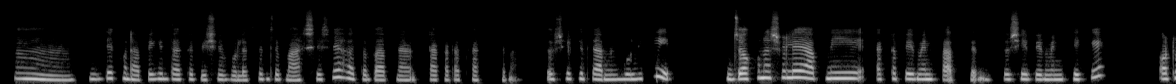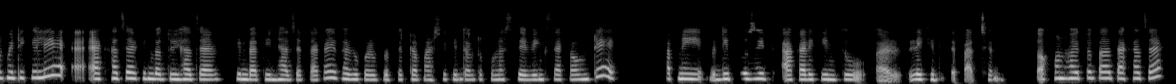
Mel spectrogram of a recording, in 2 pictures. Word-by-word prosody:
হুম, 230 -4 0
দেখুন 275 -2 -1
আপনি 210 +3 -7
কিন্তু 250 -1 -1
একটা 235 0 -7
বিষয় 220 +1 -5
বলেছেন, 200 +4 -5
যে 230 - -3
মাস 200 +1 -2
শেষে 235 +8 -4
হয়তোবা 225 -5 -3
আপনার 205 -2 -6 0.2
টাকাটা 215 0 -6
থাকছে 205 -1 -11
না। - - -12 0.3
তো - - -8
সেক্ষেত্রে 255 -1 -3
আমি 225 0 0
বলি 235 +1 +2
কি, 370 -3 +3 0.8
যখন 255 +4 +4
আসলে 315 +1 +3 0.2
আপনি 270 +1 +2 0.4
একটা 240 +2 -6
পেমেন্ট 240 -1 +3
পাচ্ছেন, - - -4 0.2
তো - - -6
সেই 240 -1 +1
পেমেন্ট 225 0 +1
থেকে 235 +8 0 0.7
অটোমেটিক্যালি 295 +4 +3 0.2
অ্যা 410 - -3 0.2
১,০০০, 275 +2 +2
কিংবা 255 -2 +4
২,০০০, 235 -1 +4 0.2
কিংবা 235 -2 +5
৩,০০০ 220 -1 +1
টাকা 210 +5 -4
এভাবে 250 -4 +3
করে 220 -1 +1
প্রত্যেকটা 220 +1 -3
মাসে 215 +1 -5
কিন্তু, 230 +1 -3
একটা 225 +1 -7
কোন 220 - -2 0.2
সেভিংস 225 0 +1
account 225 +1 0
এ - - 0 0.6
আপনি 255 0 +4 0.4
ডিপোজিট 255 0 +2 0.2
আকারে 230 +1 +3
কিন্তু, 225 0 +2 0.3
আর - - 0 0.2
রেখে 235 -1 +4
দিতে - - -9
পারছেন। - - -5 0.4
তখন 285 0 +1
হয়তোবা 285 +1 +2
দেখা 275 +1 +1
যায়, 340 +6 +2
235 Hz, 155 wpm, -23 LUFS, 225-260 Hz, 0.8 s, কিংবা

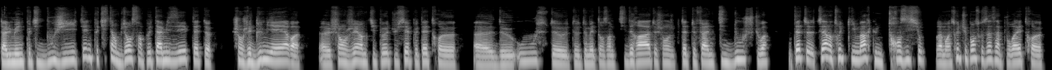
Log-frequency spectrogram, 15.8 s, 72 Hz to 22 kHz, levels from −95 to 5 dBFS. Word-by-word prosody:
t'allumer 135 +1 +5
une 140 - +3
petite 135 -2 -4
bougie, 155 +2 -1
tu 210 - -4
sais, 210 - -2
une 190 - -2
petite 175 -3 -7
ambiance 170 +4 +1
un 150 - -1
peu 155 +3 -4
tamisée? 160 +2 +3
Peut-être, 145 -4 -3
heu, 125 -3 0 0.3
changer 140 -2 0
de 130 +1 -1
lumière, 150 -4 +3
heu 110 - 0 0.3
heu 120 0 +1
changer 140 +3 0
un 140 -2 +3
petit 135 +2 -8
peu, 145 +3 -2
tu 140 - -11
sais, 155 +4 -1
peut-être 140 -1 -2
heu 120 -1 +1 0.3
heu 110 -1 +2
de 115 +2 -2
housse, 150 +5 -5
te 120 -3 0
te 115 +3 -7
te 120 +1 -5
mettre 120 -1 -1
dans 125 0 -5
un 125 - -3
petit 120 - -15
drap, 140 +1 +7
te 140 - -7
change 130 -1 -5
peut-être 140 -3 -3
te 135 - -6
faire 135 +2 +3
une 130 -1 -2
petite 135 -3 -5
douche, 170 +3 -1
tu 135 - -7
vois? 140 0 +1 0.3
Peut-être, 190 -1 +5
heu 145 -4 0
tu - - -13
sais, 205 - +7
un 200 -3 +7
truc 195 +2 -3
qui 170 -3 -3
marque 185 +1 +4
une 145 -3 -2
transition, 165 +2 -2 0.2
vraiment. 130 -1 +2
Est-ce 125 - -7
que - - +1
tu 185 -2 -5
penses 185 +2 +1
que 165 - -6
ça, 170 +2 -1
ça 160 -3 -1
pourrait 130 +2 +2
être, 140 - -8
heu 120 -1 +1
140 Hz, 260 wpm, -24 LUFS, 130-160 Hz, 0.3 s, drap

